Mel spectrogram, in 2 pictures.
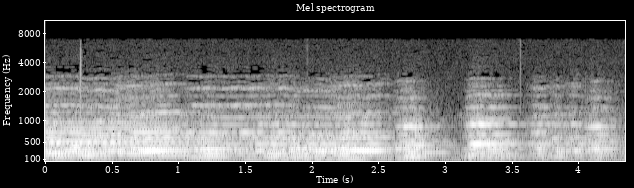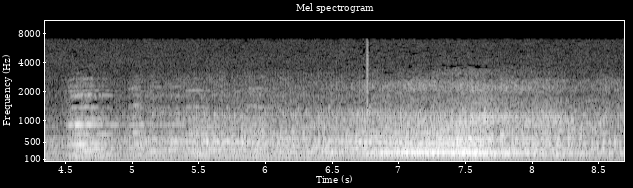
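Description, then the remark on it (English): A big black seaplane's engine drones steadily as it circles over a plantation house for a landing, a low rumbling hum with layered harmonics that dips briefly in volume and then swells back, no voices present. “At that very moment, the big black seaplane is heard over the mysterious plantation house, circling for a landing.”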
